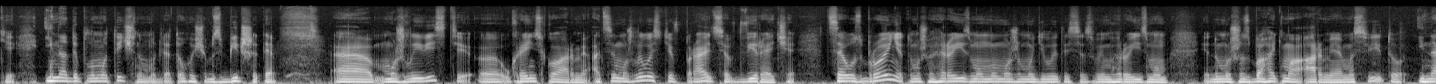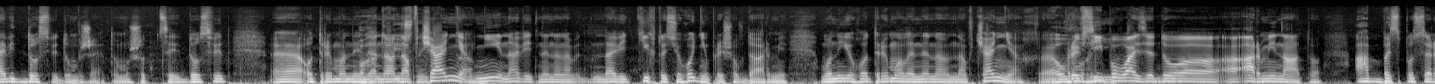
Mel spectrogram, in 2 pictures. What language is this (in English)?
Ukrainian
